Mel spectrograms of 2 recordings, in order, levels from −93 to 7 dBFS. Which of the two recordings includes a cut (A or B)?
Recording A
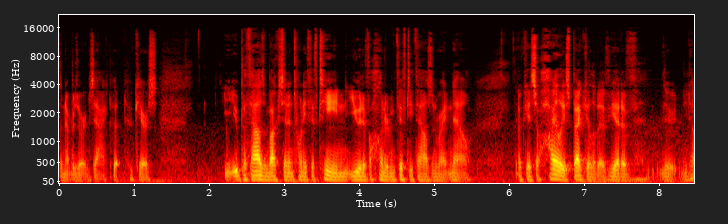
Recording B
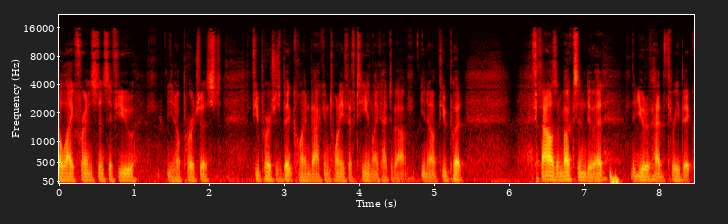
B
